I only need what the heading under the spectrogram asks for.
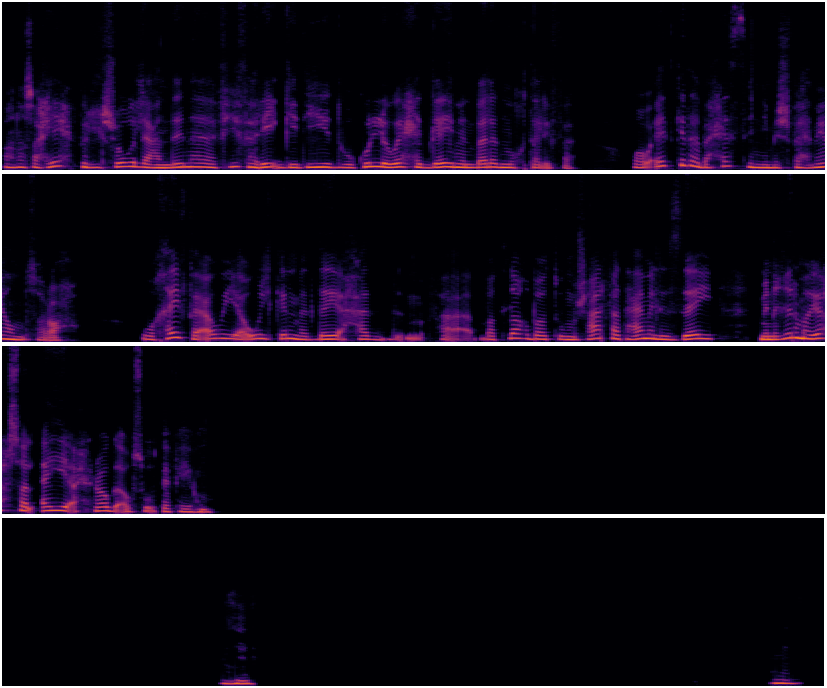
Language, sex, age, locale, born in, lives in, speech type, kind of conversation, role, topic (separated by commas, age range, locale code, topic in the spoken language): Arabic, female, 30-34, ar-EG, Egypt, Egypt, read, expert-assistant, asker, إزاي أقدر أتعلم أفهم الناس اللي جايين من ثقافات غيري وأتعامل معاهم بشكل أسهل في الشغل أو في حياتي؟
